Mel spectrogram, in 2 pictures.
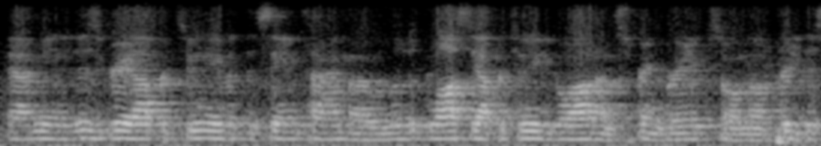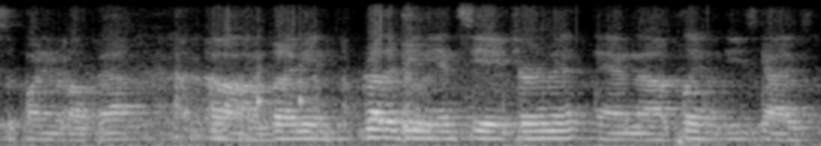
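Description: A man's voice: on the high side, level tone, fast talker, few pauses, a crowd in the background. A young man, a college hockey player, answering reporters casually with many fillers at a press conference table. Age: young adult. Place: large echoey press room. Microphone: table mic, from a distance. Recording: echoey, distant, dull, noisy.

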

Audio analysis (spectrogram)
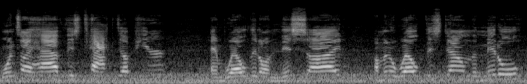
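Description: A man's voice: high voice, steady tone, normal speed, background noise. A young man giving casual, blunt how-to commentary while welding, swearing freely as he explains his work. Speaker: welder vlogger. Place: garage workshop and truck cab, in winter.

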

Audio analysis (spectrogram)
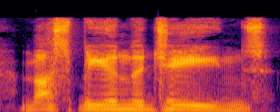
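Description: A man's voice: medium pitch, takes it slowly, sharp tone, no echo, studio quality. A man voicing a hearty older upper-class English society gent in an audiobook, with clipped, jovial phrasing. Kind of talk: audiobook character voice.

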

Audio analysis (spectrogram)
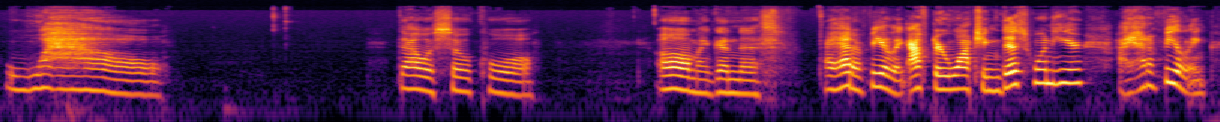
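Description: A young adult woman hosting a reaction video in casual chat, recorded in a small home streaming room. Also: lowish voice.

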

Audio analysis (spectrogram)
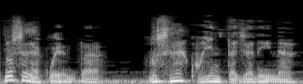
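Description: Tactful businessman, very low creaky voice, avuncular, radio drama, faint music. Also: huge pitch swings, unhurried, a little mellow, heavily acted. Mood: confiding. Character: shrewd, tactful businessman, male impresario of a musician. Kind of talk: old radio drama acting.

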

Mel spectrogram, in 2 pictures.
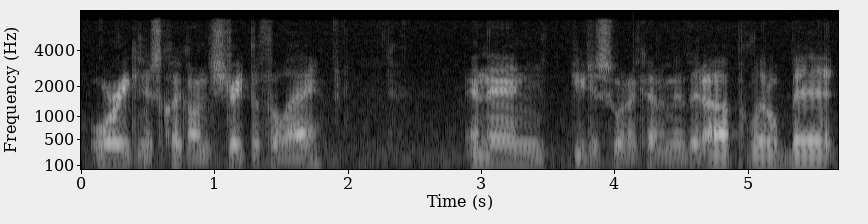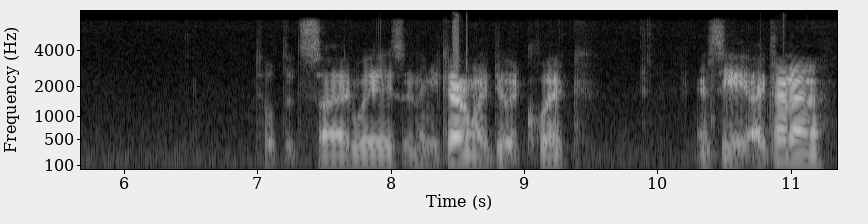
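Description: A man's voice: fairly low pitch, pushed and bright, dull audio. A man giving casual gameplay tutorial commentary, rambling step by step with some hedging, his voice sounding slightly robotic over the recording. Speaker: gaming tutorial host. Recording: slightly robotic processing, faint background noise.

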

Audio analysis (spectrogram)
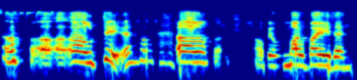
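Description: Man playing a slow, doddering old professor. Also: extremely high pitch, vocal fry, no echo, dull audio, exaggerated voice. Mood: bumbling. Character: doddering, good-natured old eccentric professor and inventor. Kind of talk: radio pantomime acting.

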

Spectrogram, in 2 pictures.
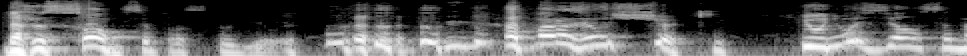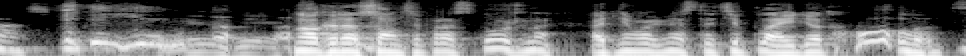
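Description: A genial baron in a radio play. His voice is high for a man, husky and very lively. He savours each tall tale with theatrical pauses. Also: exaggerated voice. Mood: excited, playful. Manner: savouring storyteller with dramatic pauses. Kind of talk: audio play storytelling.

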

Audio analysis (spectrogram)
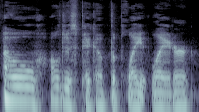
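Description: A young woman with a Southern US accent doing an ASMR roleplay as a chatty neighbor, rambling between soft talk and whispers with nervous giggles. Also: extremely low pitch, a little slow, breathy edge. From Southern United States. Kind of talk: ASMR roleplay, talking to the listener as a friendly neighbor.

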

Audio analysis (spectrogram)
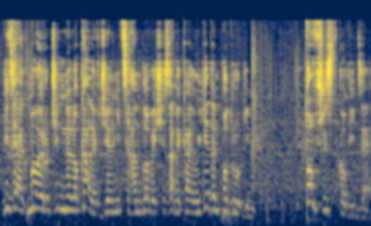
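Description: A man's voice: high-pitched, animated, a little fast, background noise. An actor playing a bitter, argumentative young townsman in an audio drama. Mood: indignant. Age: young adult.

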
